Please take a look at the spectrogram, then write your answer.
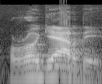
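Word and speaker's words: regardez: முதலாவது பார்த்தீங்களேயானால் ரொகார்தே எவ்வாறு சொல்லுவீர்கள்?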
